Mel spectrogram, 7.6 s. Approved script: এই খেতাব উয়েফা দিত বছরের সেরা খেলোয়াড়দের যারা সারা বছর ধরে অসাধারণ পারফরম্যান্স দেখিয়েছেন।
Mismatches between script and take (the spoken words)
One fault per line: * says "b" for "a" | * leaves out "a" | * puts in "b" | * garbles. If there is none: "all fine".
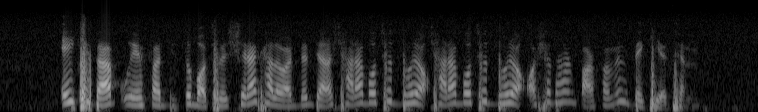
* puts in "সারা বছর ধরে"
